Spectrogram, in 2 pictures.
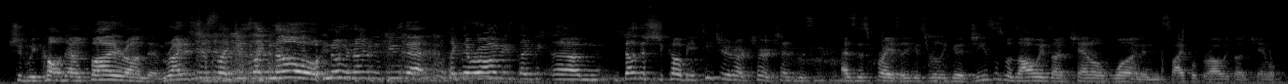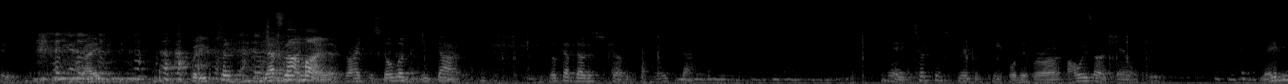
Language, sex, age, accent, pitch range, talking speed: English, male, 30-49, American, 140-210 Hz, 215 wpm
